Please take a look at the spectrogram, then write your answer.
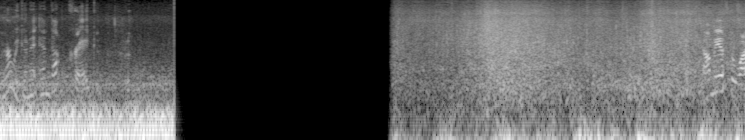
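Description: Ocean waves wash and splash near BC Ferries on Canada's coast amid strong wind buffeting the microphone; talk comes first, then a silent gap, then loud surf and splashing.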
